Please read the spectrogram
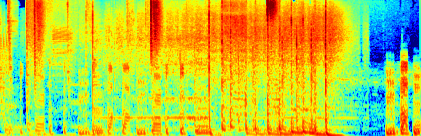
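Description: Electronic dance music with busy, choppy drums and repeated falling bass glides. The track cuts out briefly near the end, then comes back in loud.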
